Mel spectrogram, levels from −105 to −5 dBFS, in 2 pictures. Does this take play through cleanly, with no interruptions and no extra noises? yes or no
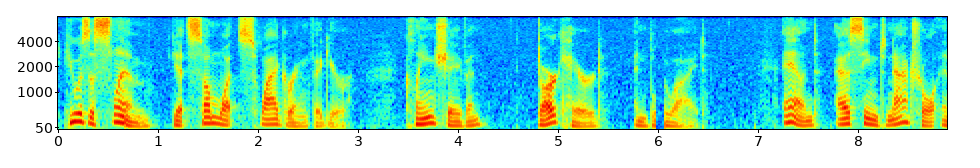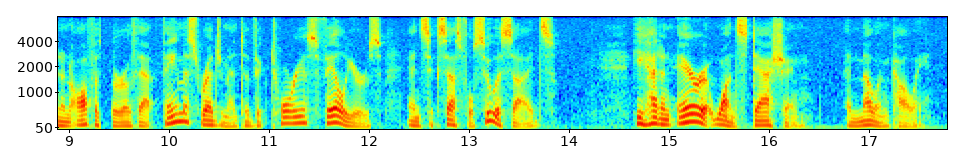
no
